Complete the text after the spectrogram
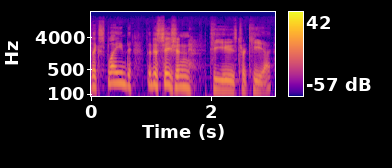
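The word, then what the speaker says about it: Türkiye: And finally, from Forbes, the United Nations accepted a formal request by the country Turkey to rebrand as Turquia. That's spelled T-U, with an umlaut over the U, R-K-I-Y-E.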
